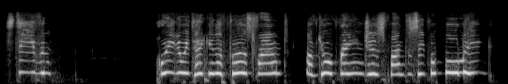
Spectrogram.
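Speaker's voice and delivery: high, loud Scouse Carragher voice; hammed-up Scouse question, pitched well up; Scouse accent. Carragher impression questioning Gerrard in a loud Scouse voice. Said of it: "pretty good Scouse accent".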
